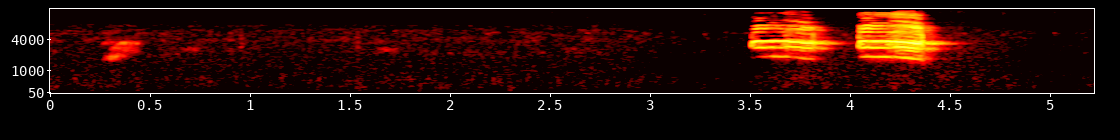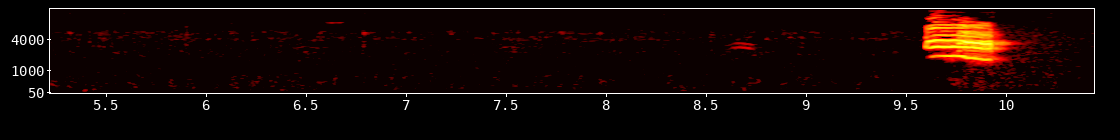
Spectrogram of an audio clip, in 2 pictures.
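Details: Blue jay at a backyard peanut wreath, feeding on peanuts: a brief soft note, then two loud harsh calls rich in overtones in quick succession, a long quiet gap, and one more matching call at the end.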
